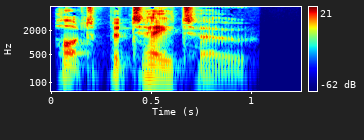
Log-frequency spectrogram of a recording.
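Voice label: "hot potato", British English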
